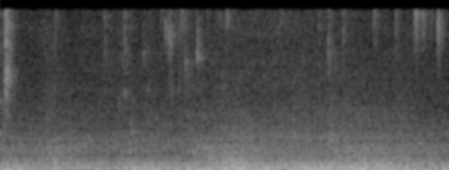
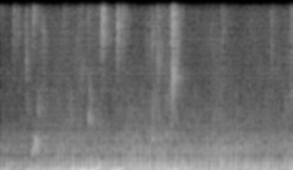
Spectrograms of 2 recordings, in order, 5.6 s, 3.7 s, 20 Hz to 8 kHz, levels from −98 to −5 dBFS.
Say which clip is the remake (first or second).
second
